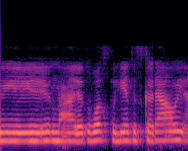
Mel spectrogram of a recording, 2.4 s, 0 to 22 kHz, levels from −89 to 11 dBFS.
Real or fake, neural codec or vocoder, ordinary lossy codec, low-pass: fake; codec, 16 kHz, 1 kbps, FunCodec, trained on Chinese and English, 50 frames a second; AAC, 32 kbps; 7.2 kHz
